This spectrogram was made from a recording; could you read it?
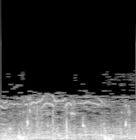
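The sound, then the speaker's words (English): Oars splash and creak as a small rowboat is rowed over to another boat, with steady dips and watery gurgles blending into a continuous low wash. “All right, we pull to. Let's row over.”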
